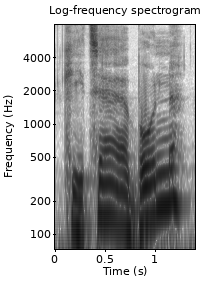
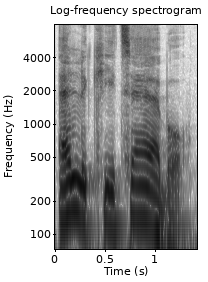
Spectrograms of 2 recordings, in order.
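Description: First: كتاب ending in a clear un sound; كتاب with nunation, set against al-kitaabu; with final N. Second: الكتاب ending on a bare vowel, no N; الكتاب without nunation, ending in u; no final N. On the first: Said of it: "I pronounce an N at the end". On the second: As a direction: say الكتاب as al-kitaabu with no N at the end. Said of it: "When I say the book, then there is no N". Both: Shown as a demonstration.

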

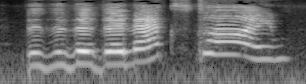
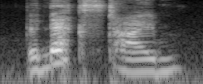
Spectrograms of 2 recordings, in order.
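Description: First: High, loud stuttering Piglet voice; anxious little creature tripping on THE; nervous stammer. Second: Said in the usual way. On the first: Acted. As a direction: stammer the message out urgently. Piglet stammers the message to Pooh.

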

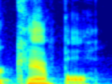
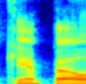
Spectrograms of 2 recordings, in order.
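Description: First: "Campbell" with the ending swallowed to "bul"; reduced-vowel pronunciation. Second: "Campbell" with a clear "bell" ending; full-vowel pronunciation. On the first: Host weighing two ways to say a surname, "Campbell" as CAM-bul. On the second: Host weighing two ways to say a surname, "Campbell" as CAM-bell. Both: Shown as a demonstration. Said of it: "I never know if it's pronounced".

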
